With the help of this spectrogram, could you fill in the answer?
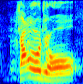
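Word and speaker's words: Zhaozhou: In Chinese, we use Japanese because we can't pronounce Chinese. So much easier, Joshu. Chao Jo. Good? – Yes.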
